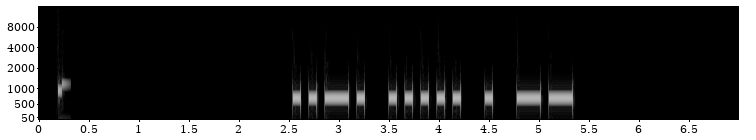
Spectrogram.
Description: Morse code, heard as a keyed tone, about 15 wpm, 700 Hz. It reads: F5EM
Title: DXCC-100 Call Signs - 4 Characters - Repeated 3x - 15wpm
